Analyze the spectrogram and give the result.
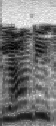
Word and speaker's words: Lowndes: Is Lowndes the right way to say it? – It's a jolly good attempt. It's a strange name, and the E is silent, so you actually say it Lowndes. – Lowndes. – You lose the D and the E.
